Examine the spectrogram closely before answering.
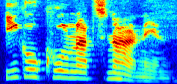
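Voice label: "Egokoolnatsnarnian", pronunciations; Fourth Way; Beelzebub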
